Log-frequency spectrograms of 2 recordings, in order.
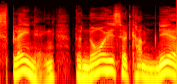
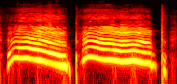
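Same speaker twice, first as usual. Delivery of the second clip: very high, loud squeals for help; high wailing cries; terrified squeal; 6 dB louder than usual. A narrator's reading. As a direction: squeal it like a bitten giant. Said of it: "squealed the giant".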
